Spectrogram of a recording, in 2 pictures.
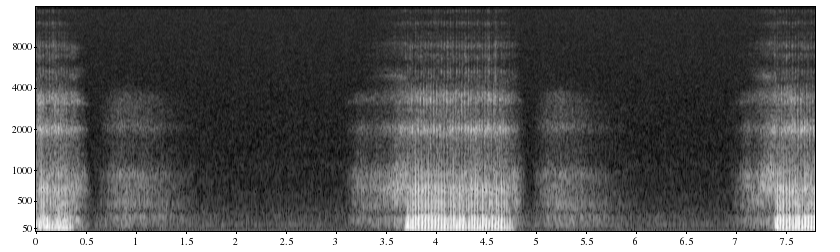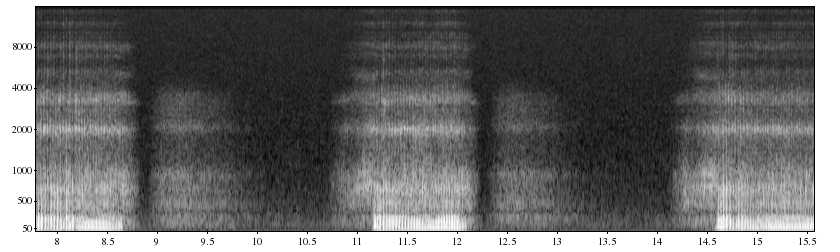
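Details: ASMR relaxation recording: loud rattling snores on each in-breath, about every 3.7 seconds (roughly 16 a minute), with quieter out-breaths between. Snoring.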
